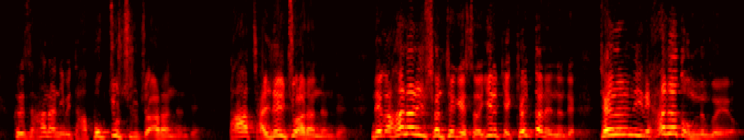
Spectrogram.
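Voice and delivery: the worshipper's disappointment growing into a loud, high outcry; frustrated complaint. Retold or imitated. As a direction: let the frustration climb into a shouted lament. Voicing believers' frustrated disappointment.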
